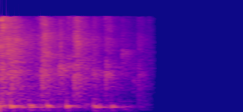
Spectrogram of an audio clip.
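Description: Audience applauding, a dense patter of many hands clapping that fades and cuts off to silence about a second and a half in.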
